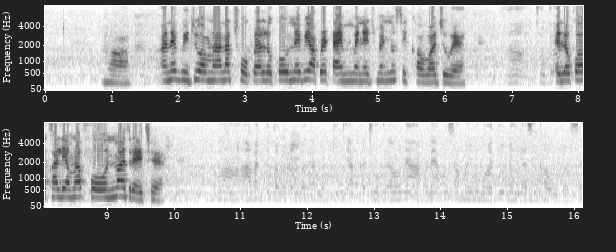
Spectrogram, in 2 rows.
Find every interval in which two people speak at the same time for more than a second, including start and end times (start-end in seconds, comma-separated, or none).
7.6-9.6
